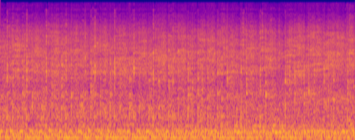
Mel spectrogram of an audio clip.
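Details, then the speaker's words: Shovelhead V-twin chopper, cold on choke after rain soaked the ignition; worn plug wire end caps suspected, points and condenser not needed. Even, loping low idle with no misses or stumbles; healthy. "That's definitely not needed. That is definitely not needed. She's still healthy."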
